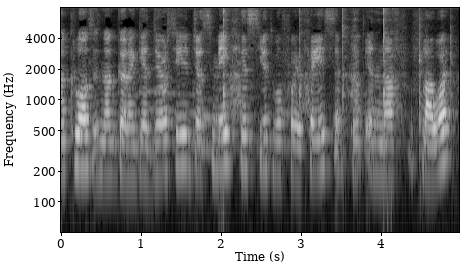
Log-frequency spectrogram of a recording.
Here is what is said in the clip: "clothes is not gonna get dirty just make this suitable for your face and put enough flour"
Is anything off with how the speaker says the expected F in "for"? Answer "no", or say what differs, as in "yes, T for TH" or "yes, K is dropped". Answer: no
